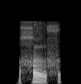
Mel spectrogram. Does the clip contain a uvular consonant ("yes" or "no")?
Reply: yes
